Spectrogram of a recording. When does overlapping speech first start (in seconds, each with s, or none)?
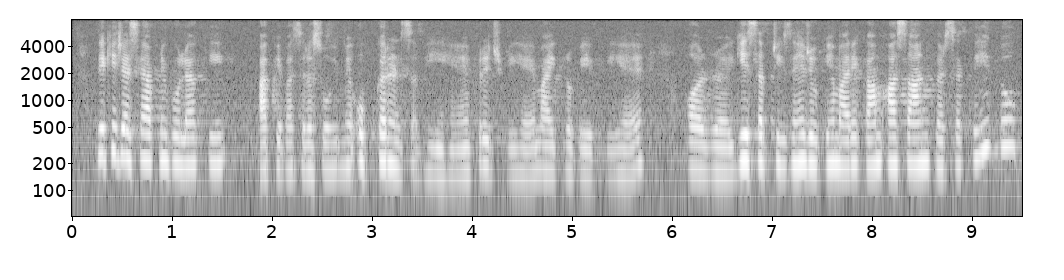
none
